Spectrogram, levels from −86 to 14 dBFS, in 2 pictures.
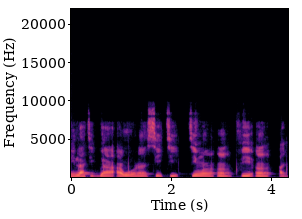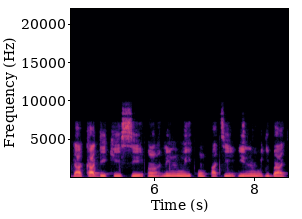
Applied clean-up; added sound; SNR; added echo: neural mask model DeepFilterNet 3.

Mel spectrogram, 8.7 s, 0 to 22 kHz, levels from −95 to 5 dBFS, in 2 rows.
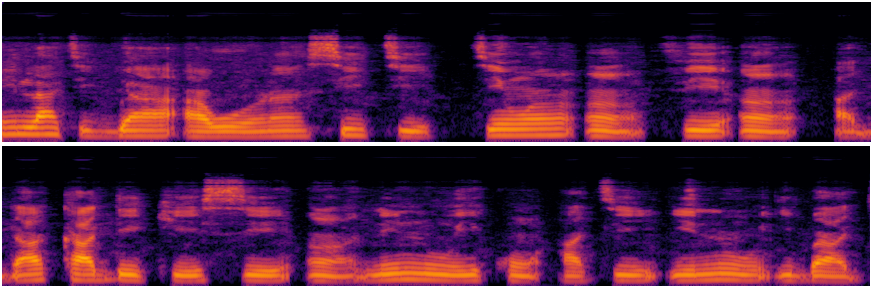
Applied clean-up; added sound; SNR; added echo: none; none; none; none.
